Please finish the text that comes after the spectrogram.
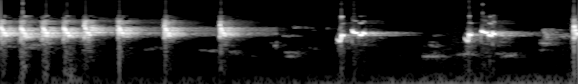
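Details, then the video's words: Lure call of a sooty-headed bulbul, meant for attracting wild birds or coaxing silent ones into song: a run of rapid sharp chirps slowing into spaced notes, then two brief clipped phrases ending in drawn-out whistles. "SUARA PIKAT BURUNG TRUCUKAN PALING DI CARI || BISA JUGA BUAT PANCINGAN TRUKAN MALAS BUNYI"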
